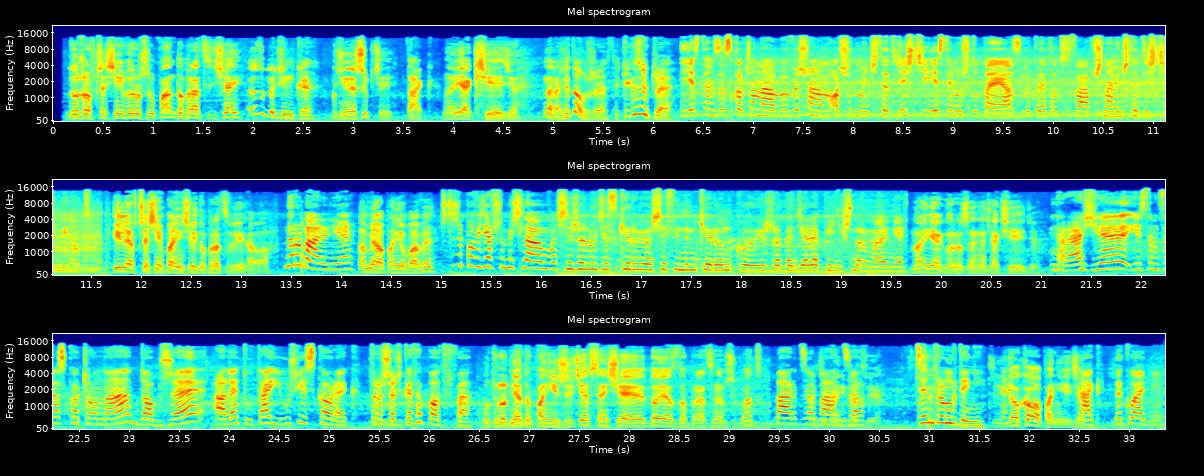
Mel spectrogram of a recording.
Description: Dla kierowców została ulica Małokacka, ale, jak mówili naszemu reporterowi, wyjazd był w poniedziałek wręcz łatwiejszy niż przed wprowadzeniem nowej organizacji ruchu:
